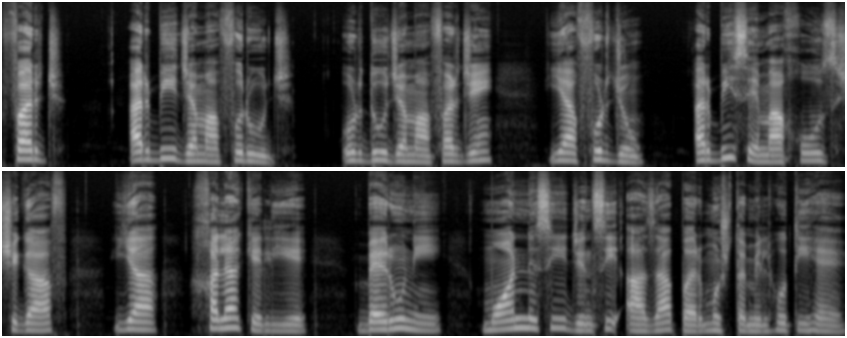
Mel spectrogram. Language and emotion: Urdu, neutral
